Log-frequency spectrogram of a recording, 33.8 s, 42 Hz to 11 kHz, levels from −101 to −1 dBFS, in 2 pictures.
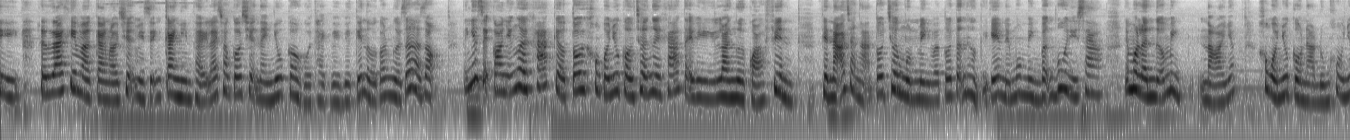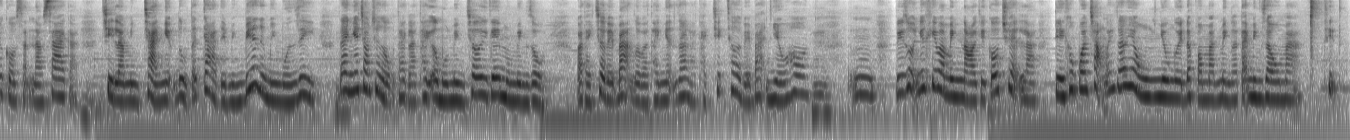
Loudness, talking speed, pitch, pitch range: -22 LUFS, 310 wpm, 240 Hz, 210-275 Hz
